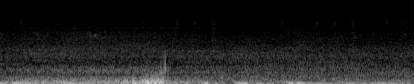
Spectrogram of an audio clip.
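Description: Low rumble and handling noise on the microphone as it is carried into a car's cabin, with one dull thump about a second and a half in.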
